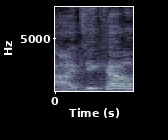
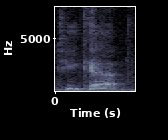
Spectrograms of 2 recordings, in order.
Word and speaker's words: T-Cat: I've been pronouncing it IT cattle the whole time, and I think it's just bars around T-Cat.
